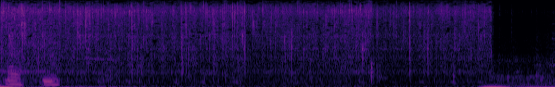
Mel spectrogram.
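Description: Potatoes sizzle and fry in a pan with a steady, close hiss and faint clatters of stirring. A voice is heard briefly at the very start, and the hiss cuts off near the end.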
